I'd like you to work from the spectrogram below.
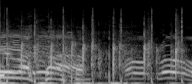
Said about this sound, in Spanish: En este caso, viene a presentar como doblador su película Kung Fu Panda. Así que un aplauso muy grande para Florentino Fernández.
